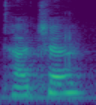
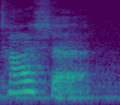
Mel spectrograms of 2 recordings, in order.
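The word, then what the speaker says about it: Tacha: call me thatcha and when they would try to pronounce it in english they would be like tatcha and i would always tell them like no that's not how you pronounce it it's pronounced tasha and they would be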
